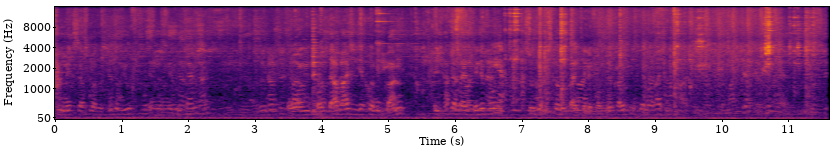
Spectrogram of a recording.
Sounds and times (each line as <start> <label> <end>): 0.0 people having breakfast, dinner or beer 11.6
